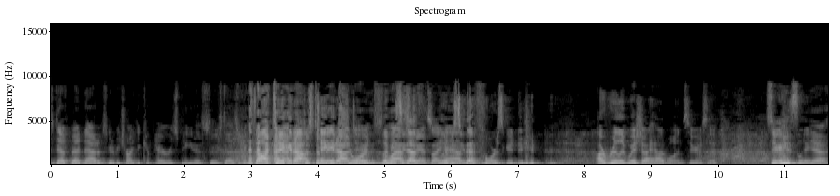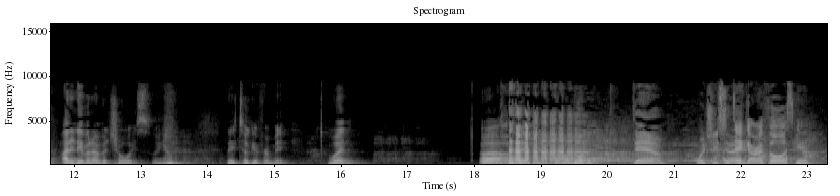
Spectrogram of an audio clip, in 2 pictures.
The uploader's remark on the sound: 2018-10-30 Sydney (Live Show)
